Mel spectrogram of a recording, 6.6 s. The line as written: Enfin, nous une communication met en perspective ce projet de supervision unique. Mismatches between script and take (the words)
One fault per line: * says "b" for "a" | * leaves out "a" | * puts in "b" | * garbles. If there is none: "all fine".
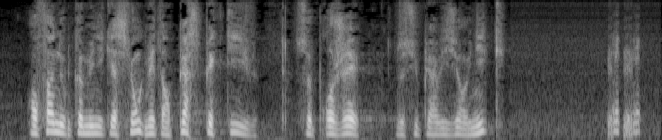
all fine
